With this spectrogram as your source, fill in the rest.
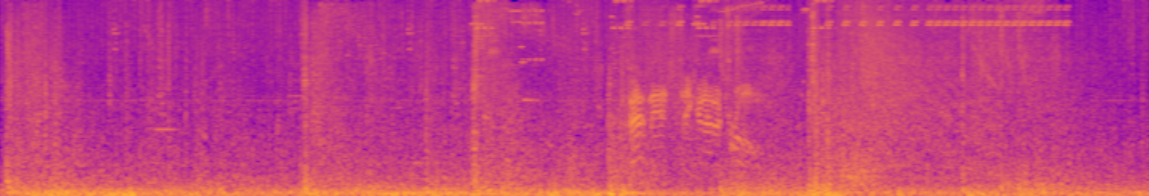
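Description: A heavy armoured vehicle's engine rumbles deeply.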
